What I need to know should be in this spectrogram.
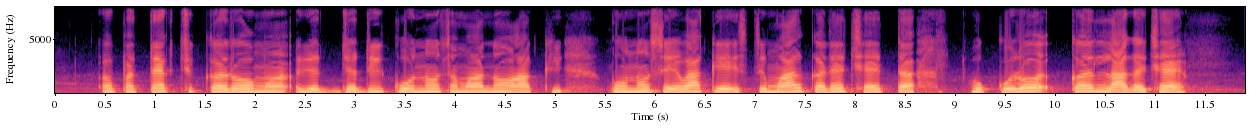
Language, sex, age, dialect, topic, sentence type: Maithili, female, 25-30, Angika, banking, statement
